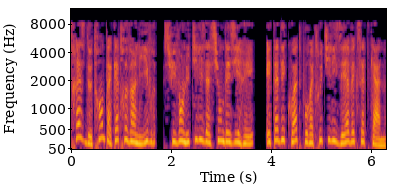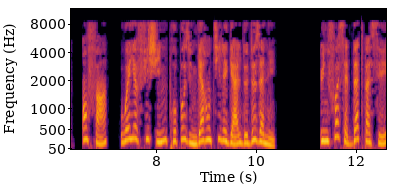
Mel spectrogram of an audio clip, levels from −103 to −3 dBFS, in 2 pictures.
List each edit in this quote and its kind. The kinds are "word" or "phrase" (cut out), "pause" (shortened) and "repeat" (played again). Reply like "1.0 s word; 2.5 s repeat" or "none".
6.4 s pause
